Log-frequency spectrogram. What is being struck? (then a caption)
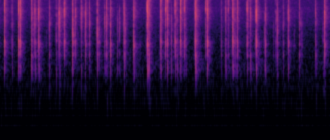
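Smartphone in rubberized plastic case. A smartphone in a black matte rubberized plastic battery case, held edge-up, is tapped on its edge and back with long nails. Dozens of quick, sharp clicky taps come in an uneven rapid rhythm, each bright and dry with almost no ring and no low end.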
